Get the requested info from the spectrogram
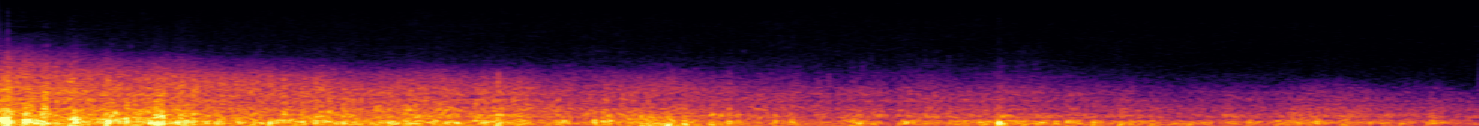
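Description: Thunder rumbling and slowly fading away. Its hiss thins out as it dies, leaving a low rumble, with a few small swells along the way.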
